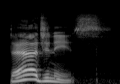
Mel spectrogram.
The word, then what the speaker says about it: Diogenes: I always pronounce these ones wrong. Barrel. Diogenes.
